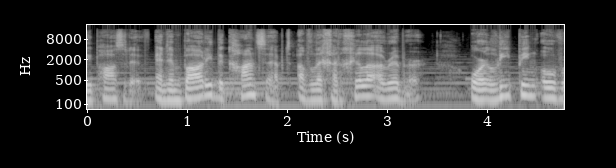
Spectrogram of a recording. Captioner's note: speaks Hebrew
